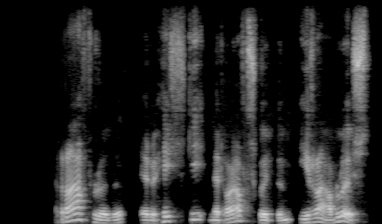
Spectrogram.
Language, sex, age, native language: Icelandic, male, 30-39, Icelandic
